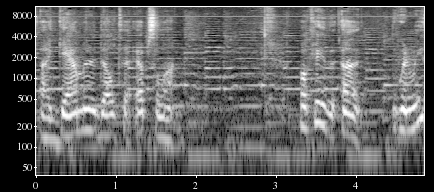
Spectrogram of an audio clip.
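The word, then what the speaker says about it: γάμμα: of your soft palate so gamma it's where you say the gu it's in the very same place where you say the gut but now you're going instead of making a stop release you're going to hold your tongue there and continue that sound vibrating the the m sound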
